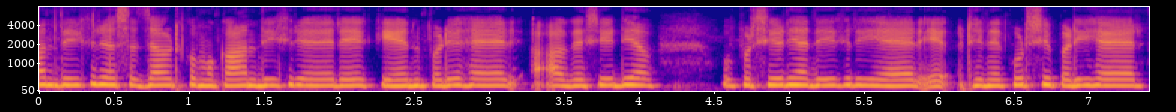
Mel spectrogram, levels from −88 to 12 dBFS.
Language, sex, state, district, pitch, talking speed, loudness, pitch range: Marwari, female, Rajasthan, Nagaur, 220 Hz, 205 wpm, -13 LUFS, 210-235 Hz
